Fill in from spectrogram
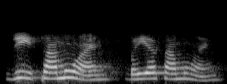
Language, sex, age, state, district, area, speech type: Sindhi, female, 45-60, Uttar Pradesh, Lucknow, rural, conversation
